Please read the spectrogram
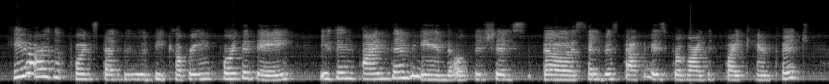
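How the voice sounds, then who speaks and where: The woman's pitch shifts in an ordinary way, with noticeable background noise behind her. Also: moderate pace, very even loudness. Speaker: exam revision tutor. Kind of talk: educational lecture over slides.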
